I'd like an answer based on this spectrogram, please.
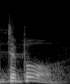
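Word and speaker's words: Debord: do you pronounce the the name d-e-b-o-r-d de board that says dabo all right deadpool okay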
